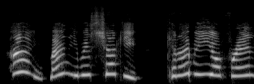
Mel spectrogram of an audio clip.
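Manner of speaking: very high, sweet, talking-doll voice. Describing a performer's voices, demonstrating the other one: Chucky's doll voice. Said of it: "he also had the doll voice available".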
